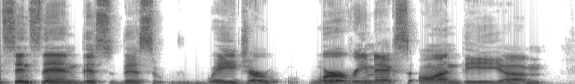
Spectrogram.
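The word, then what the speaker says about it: Waage: back to me and he said that it's were like w-u-r if if you had to spell it phonetically so that kind of surprised me so if you've been pronouncing it wage all of this time you're probably wrong i'm going to go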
